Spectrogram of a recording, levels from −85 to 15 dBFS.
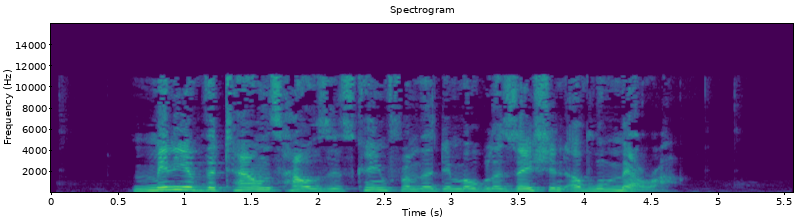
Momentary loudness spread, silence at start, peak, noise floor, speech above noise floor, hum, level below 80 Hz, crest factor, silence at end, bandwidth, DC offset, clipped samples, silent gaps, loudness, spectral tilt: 9 LU; 0.6 s; 0 dBFS; -70 dBFS; 51 dB; none; -60 dBFS; 18 dB; 0.9 s; 11.5 kHz; under 0.1%; under 0.1%; none; -18 LUFS; -4 dB/octave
